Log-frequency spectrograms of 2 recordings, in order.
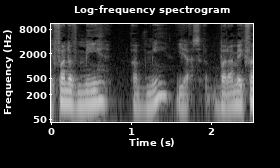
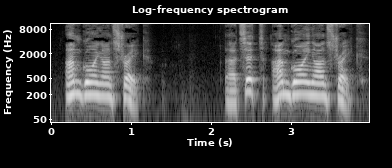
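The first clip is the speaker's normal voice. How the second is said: very high, very loud, shrill all-out yelling; 9 semitones higher, 11 dB louder than usual. Retelling a uniformed man coming out by the washrooms, retelling a man yelling. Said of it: "starts yelling".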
